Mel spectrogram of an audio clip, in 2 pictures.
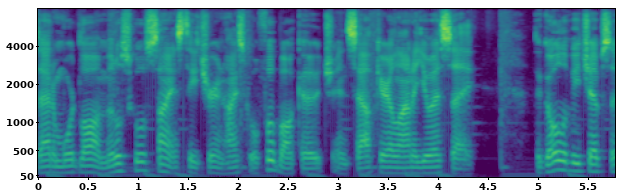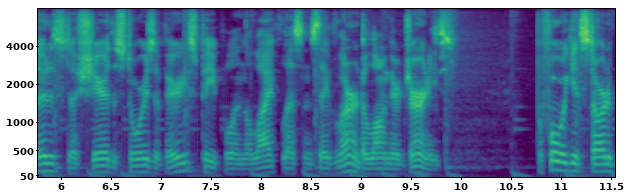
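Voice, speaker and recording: A man, the podcast's host, reading an upbeat scripted intro. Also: fairly low pitch.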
